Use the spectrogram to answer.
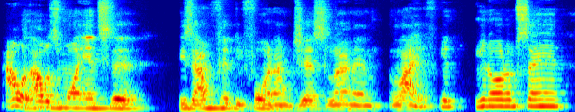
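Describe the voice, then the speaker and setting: This man in his forties, once a high school teacher and now a music channel creator, recounts his story in a relaxed, chatty way full of "you know what I mean" fillers. His mid-range voice moves at normal speed, and he animates lively quoted asides of things he once said.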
